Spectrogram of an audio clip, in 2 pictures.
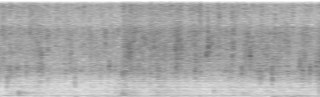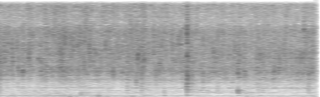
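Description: Stuffed okra frying in hot oil with cumin seeds, sizzling and crackling steadily as it is pushed in from a plate with a spoon, with a few sharper knocks.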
